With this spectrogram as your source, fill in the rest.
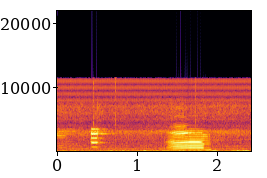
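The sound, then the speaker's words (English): Electronic beeps from a phone's keypad while moving through its menus: a short bright beep, then a longer, louder buzzy tone that slides slightly upward, over a steady faint hiss, with no talk. “I hit the select button, hit the up arrow once, select again.”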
